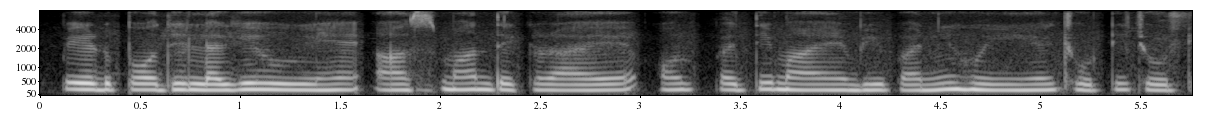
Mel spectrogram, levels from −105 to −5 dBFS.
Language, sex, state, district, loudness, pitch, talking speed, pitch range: Hindi, female, Bihar, Darbhanga, -30 LUFS, 210 Hz, 155 wpm, 205-220 Hz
